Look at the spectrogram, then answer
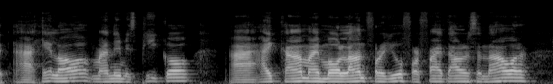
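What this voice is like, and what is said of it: Put-on Mexican accent. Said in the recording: “I love doing voice impersonations ... doing the Mexican voice”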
